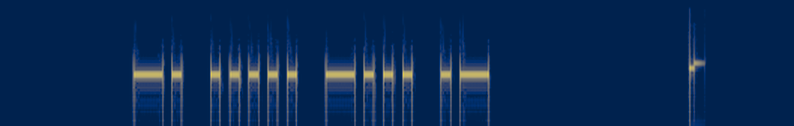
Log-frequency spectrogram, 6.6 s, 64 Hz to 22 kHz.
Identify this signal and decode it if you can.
Morse code, heard as a keyed tone, about 15 wpm, 700 Hz. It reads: N5BA
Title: Easy Call Signs - 15wpm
